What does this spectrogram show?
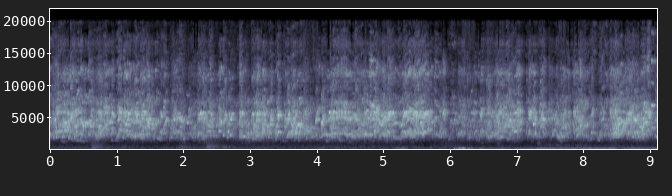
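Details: Caged African lovebird pair, parblue opaline female and sable violet clear pied ino male, newly moved and fighting with the neighbouring birds for hours on 20 April 2020; unbroken wall of high, harsh chatter, a few low knocks and thumps underneath.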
